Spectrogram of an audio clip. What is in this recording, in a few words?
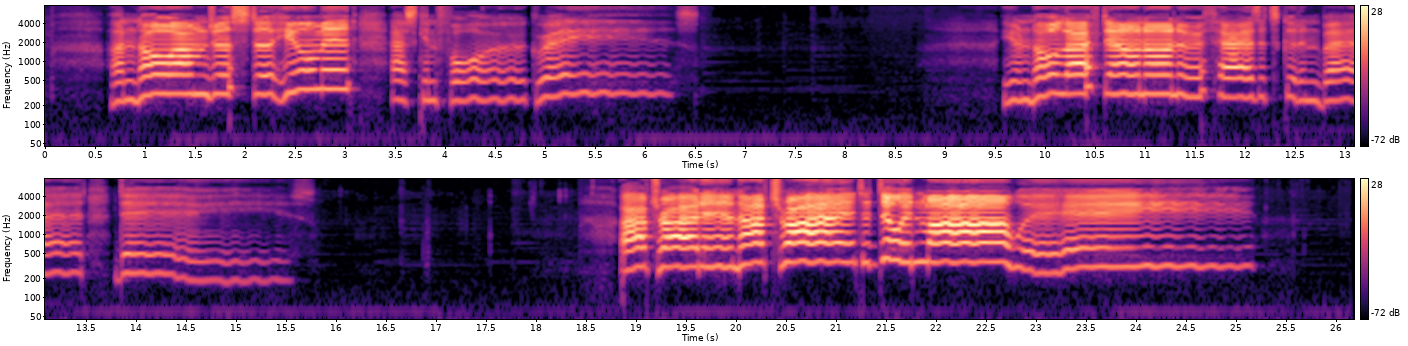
Solo Slate C12, virtual mic; virtual mic shootout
